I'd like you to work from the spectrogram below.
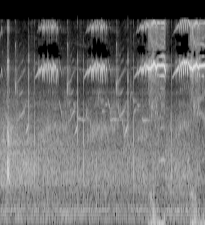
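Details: A common starling very close to the camera, close enough to peck the lens, gives a busy medley of high thin whistles, sharp clicks and rattles, with a bright sustained whistle near the end; described as a mating call.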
